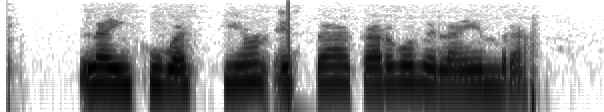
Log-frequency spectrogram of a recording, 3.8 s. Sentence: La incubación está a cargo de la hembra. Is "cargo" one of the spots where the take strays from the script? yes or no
no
